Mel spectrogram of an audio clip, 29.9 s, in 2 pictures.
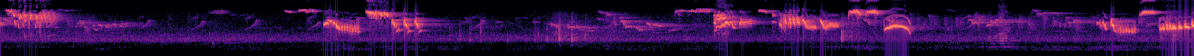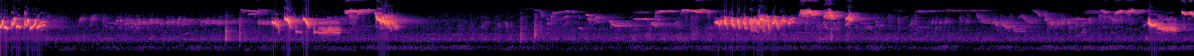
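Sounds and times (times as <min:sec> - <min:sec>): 
European robin song: 0:00.0 - 0:01.4, 0:03.6 - 0:05.4, 0:08.4 - 0:11.5, 0:13.5 - 0:15.6, 0:18.0 - 0:20.0, 0:22.0 - 0:25.8, 0:27.5 - 0:29.8.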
